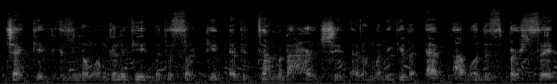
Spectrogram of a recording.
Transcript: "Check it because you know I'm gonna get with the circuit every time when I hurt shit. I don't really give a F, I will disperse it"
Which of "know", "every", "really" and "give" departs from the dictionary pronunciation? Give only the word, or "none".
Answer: really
